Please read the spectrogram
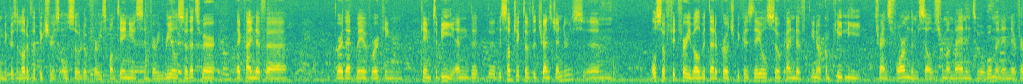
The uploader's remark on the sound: The episode was recorded at Polycopies book fair in November of 2018 during the Paris Photo weekend.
